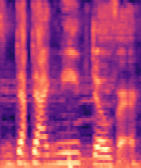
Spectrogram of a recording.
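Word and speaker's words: Dagne Dover: good you can live life intentionally oh it's pronounced Dagny Dover Dagny means new dawn it's a new dawn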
